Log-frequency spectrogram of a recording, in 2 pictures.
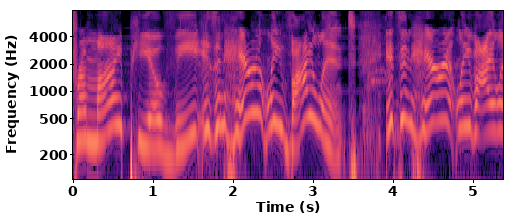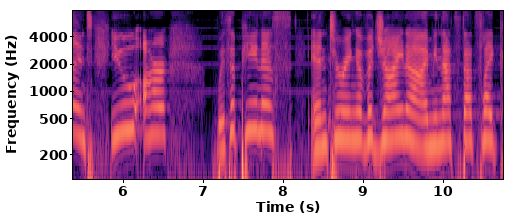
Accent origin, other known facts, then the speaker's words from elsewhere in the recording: Ohio, United States; moved away as an adult; now in San Francisco, United States; I am from Ohio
